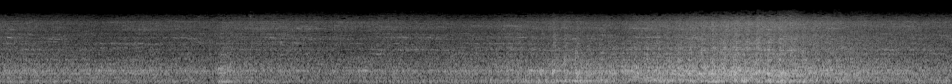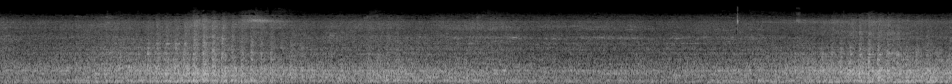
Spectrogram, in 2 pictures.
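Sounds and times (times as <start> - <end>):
freight cars rattling on rails: 0.0 - 19.0.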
